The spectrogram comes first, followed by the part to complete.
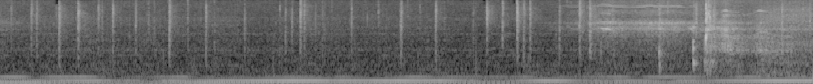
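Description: Low, sustained drone of dramatic background score: a few steady held low tones.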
